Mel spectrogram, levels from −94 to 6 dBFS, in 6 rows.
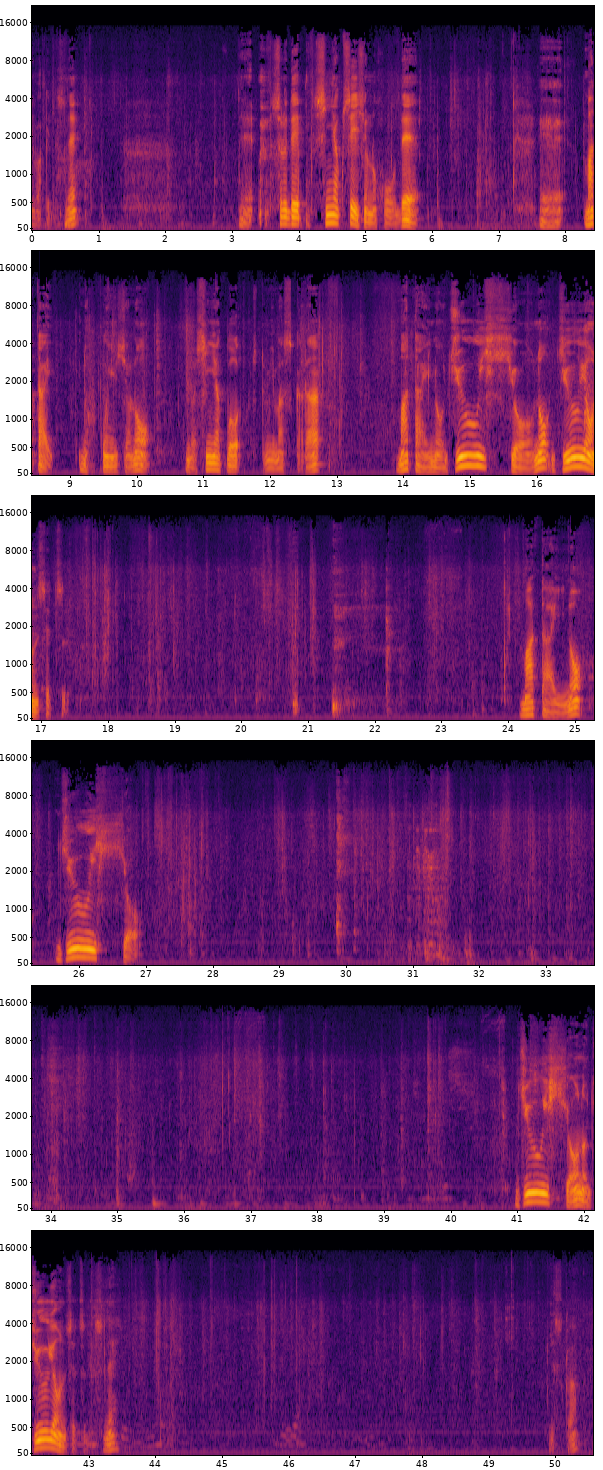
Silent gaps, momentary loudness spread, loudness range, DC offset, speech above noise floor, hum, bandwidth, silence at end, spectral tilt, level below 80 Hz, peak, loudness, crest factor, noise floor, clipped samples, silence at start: none; 27 LU; 24 LU; under 0.1%; 33 dB; none; 14.5 kHz; 0.25 s; -5.5 dB/octave; -54 dBFS; 0 dBFS; -21 LUFS; 26 dB; -53 dBFS; under 0.1%; 0 s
